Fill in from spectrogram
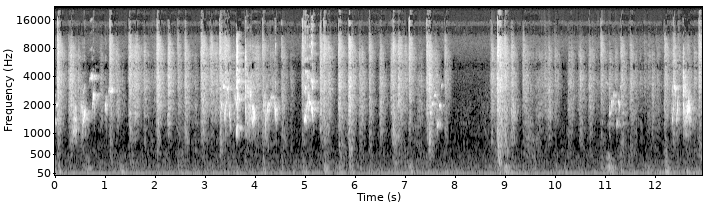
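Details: Female pet budgerigar chattering indoors while imitating R2-D2 sounds: soft, rapid clicks and short chirps in dense bursts, a few brief whistled notes, and a short pause near the eighth second.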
